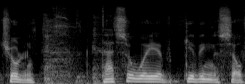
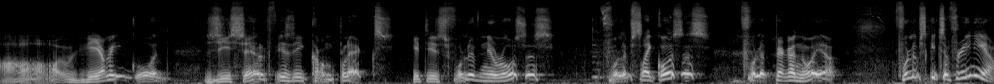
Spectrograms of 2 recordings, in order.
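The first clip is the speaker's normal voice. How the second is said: laid-on bad German accent, high and swooping; 8 semitones higher than usual. Asking Doctor Freud what the self is, answering as him: bad Sigmund Freud German accent. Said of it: "Just a bad German accent".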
